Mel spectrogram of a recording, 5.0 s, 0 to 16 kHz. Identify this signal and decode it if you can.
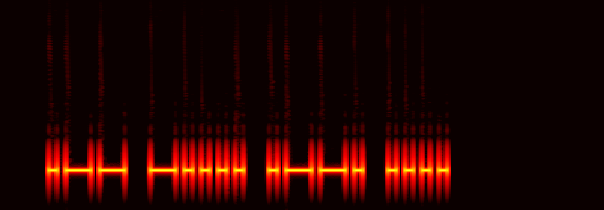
Morse code, heard as a keyed tone, about 17 wpm, 700 Hz. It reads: W6PH
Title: USA Call Signs - 4 Characters - 17wpm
